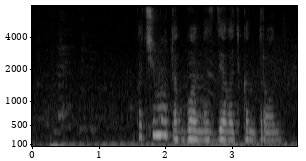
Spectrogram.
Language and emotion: Russian, sad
